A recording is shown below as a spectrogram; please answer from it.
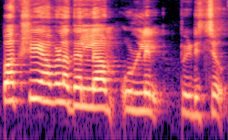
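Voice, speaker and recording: A woman's voice: on the high side, expressive, normal speed, a little mellow. A woman storyteller with a Malappuram Malayalam accent, narrating a family drama expressively.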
